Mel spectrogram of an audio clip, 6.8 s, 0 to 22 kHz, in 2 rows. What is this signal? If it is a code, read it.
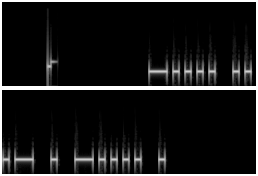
Morse code, heard as a keyed tone, about 15 wpm, 700 Hz. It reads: 6VE6E
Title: Five Challenging Letter-Number Combinations 15wpm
